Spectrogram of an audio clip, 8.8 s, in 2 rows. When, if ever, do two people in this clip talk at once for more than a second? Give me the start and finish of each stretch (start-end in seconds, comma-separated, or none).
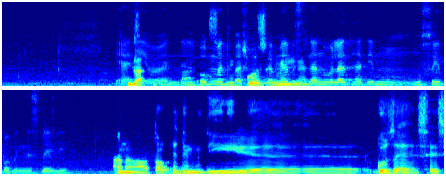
1.3-3.1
